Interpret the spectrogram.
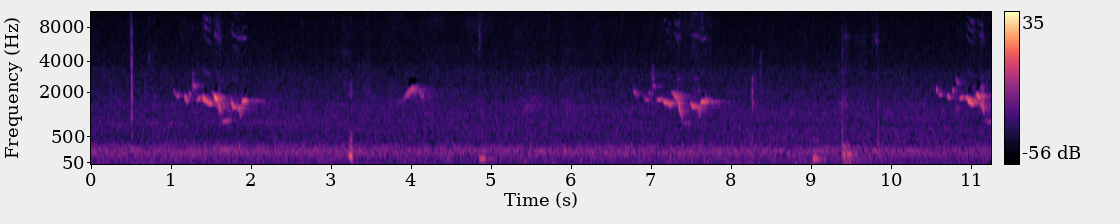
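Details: Yellow oriole perched outside a bedroom window, singing and now and then tapping the glass; the same short warbled, fluty phrase is repeated about every three seconds, with scattered light taps and clicks in between.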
